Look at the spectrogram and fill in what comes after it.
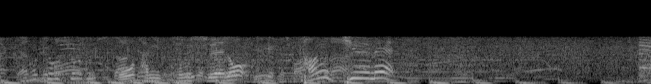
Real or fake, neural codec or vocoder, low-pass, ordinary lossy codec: real; none; 3.6 kHz; none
